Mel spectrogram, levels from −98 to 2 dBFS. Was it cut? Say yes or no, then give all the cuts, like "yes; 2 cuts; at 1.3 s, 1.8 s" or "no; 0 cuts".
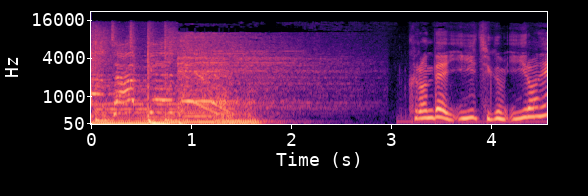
yes; 1 cut; at 1.6 s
